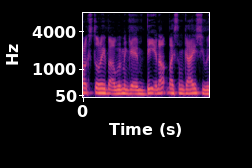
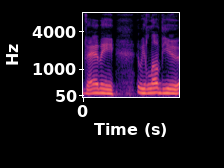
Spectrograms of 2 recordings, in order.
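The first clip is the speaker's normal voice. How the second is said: usual speaking voice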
